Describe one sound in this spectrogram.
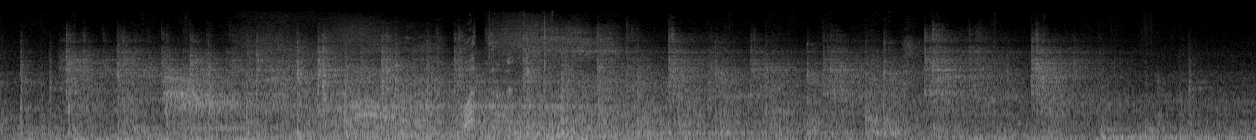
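Steam hisses steadily.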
